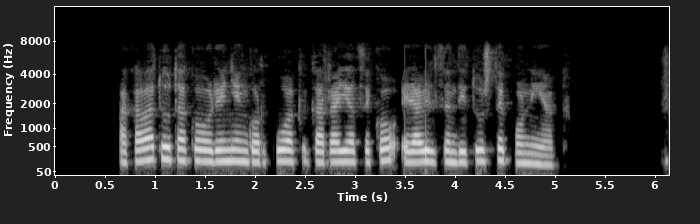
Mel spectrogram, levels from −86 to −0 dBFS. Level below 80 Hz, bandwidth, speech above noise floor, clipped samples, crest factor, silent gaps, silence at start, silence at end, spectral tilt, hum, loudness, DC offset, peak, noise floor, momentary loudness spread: -62 dBFS; 7.6 kHz; over 72 dB; under 0.1%; 14 dB; 5.17-6.06 s; 0.65 s; 0 s; -7 dB/octave; none; -19 LUFS; under 0.1%; -6 dBFS; under -90 dBFS; 6 LU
